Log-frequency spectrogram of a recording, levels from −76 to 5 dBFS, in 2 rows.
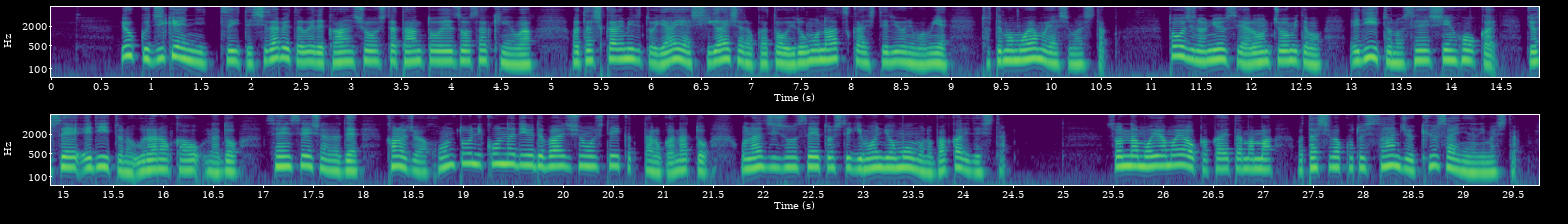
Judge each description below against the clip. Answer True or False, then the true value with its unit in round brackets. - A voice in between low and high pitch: True (175 Hz)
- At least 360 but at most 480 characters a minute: False (345 characters per minute)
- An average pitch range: True (4.4 semitones)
